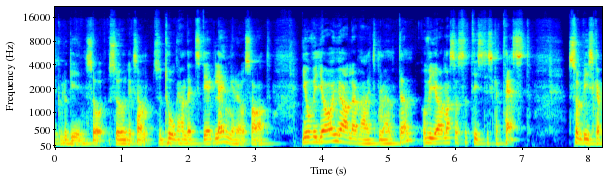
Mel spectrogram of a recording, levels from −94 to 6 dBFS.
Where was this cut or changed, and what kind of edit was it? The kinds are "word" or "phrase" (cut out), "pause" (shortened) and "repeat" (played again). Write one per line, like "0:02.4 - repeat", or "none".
none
